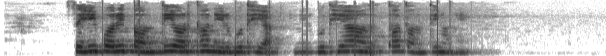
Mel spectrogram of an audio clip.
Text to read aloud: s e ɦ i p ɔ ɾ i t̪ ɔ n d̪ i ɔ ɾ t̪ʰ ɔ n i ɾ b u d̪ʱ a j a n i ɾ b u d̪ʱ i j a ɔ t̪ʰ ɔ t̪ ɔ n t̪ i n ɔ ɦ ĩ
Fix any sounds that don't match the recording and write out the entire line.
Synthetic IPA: s e ɦ i p ɔ ɾ i t̪ ɔ n t̪ i ɔ ɾ t̪ʰ ɔ n i ɾ b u d̪ʱ i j a n i ɾ b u d̪ʱ i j a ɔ t̪ʰ ɔ t̪ ɔ n t̪ i n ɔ ɦ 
